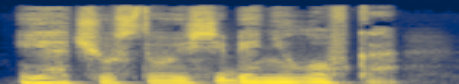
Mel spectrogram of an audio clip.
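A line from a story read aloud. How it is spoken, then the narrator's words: Quiet, awkward remark. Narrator (Russian): негромко произнесла Лайла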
